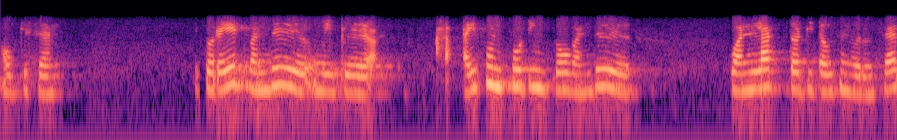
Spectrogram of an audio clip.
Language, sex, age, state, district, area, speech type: Tamil, female, 18-30, Tamil Nadu, Viluppuram, urban, conversation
